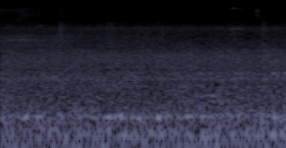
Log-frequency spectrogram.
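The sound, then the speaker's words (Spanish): An electric train pulls smoothly away from Valencia station in light drizzle, heard as a faint, steady low rumble with a soft hiss above it and no distinct events. “Tras la breve maniobra que, para este tren, es poco más que un cambio de pantógrafos, arranca suavemente con unos pocos minutos de retraso bajo una suave llovizna.”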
